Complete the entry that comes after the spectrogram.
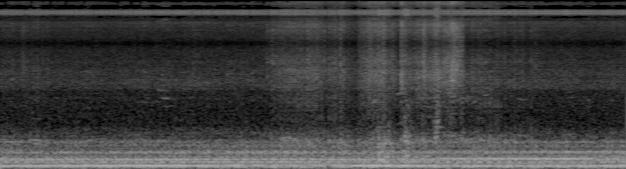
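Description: Race car engine idling steadily, heard from inside the stripped cabin as a low, even hum, with a brief rustle of movement in the middle.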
